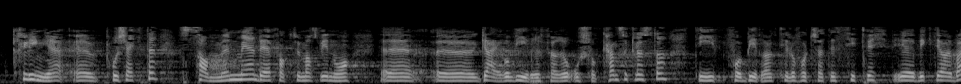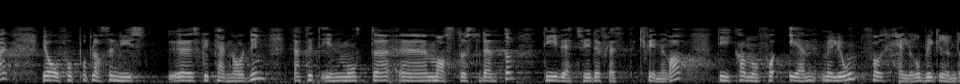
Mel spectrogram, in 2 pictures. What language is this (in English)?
Norwegian Bokmål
